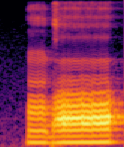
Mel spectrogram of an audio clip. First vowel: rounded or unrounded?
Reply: rounded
